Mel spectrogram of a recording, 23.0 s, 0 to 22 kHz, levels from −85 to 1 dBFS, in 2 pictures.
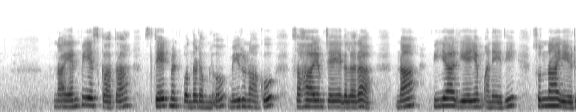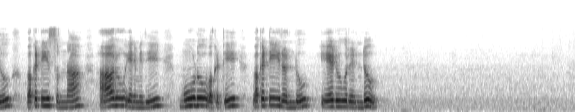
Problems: constant background noise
